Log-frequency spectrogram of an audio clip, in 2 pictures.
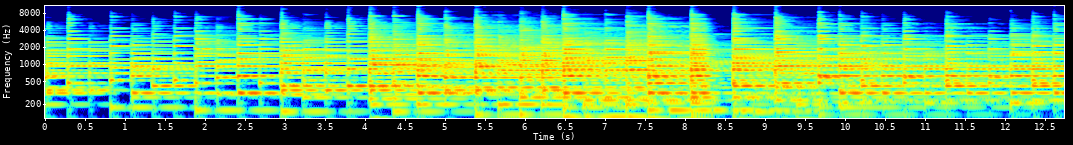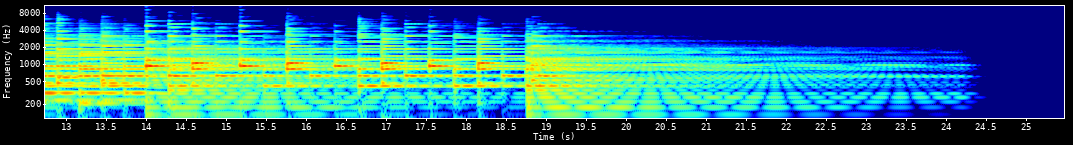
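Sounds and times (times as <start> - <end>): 
ragtime music: 0.1 - 19.6.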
